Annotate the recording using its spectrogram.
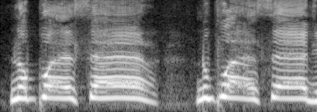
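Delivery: high, stretched cry of disbelief; imitated shouting. Preacher acting out his friend yelling at his phone, shouted. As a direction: wail it out high, drawing out the words. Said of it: "Y empieza a gritar así".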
